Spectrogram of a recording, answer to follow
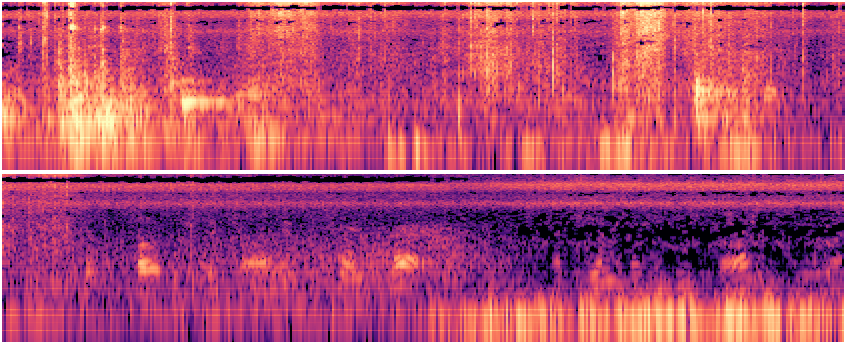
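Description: Rustling and knocking from handling and brushing, with a low rumble underneath, busiest in the first half. Faint voices come in during the second half.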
